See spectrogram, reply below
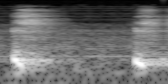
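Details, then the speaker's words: Sniffing tic in a person with Tourette syndrome who is currently sick with a stuffed nose: two quick, sharp nasal sniffs about half a second apart. "so like right now I'm pretty sick and nose is a little stuffed so the sniffing tic obviously gonna keep doing it"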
